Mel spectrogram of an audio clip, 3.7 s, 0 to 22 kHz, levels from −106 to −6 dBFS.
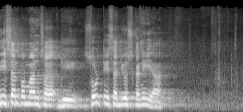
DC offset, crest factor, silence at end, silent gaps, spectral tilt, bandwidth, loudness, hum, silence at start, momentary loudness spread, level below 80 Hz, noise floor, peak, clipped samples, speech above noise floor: under 0.1%; 16 dB; 1.1 s; none; -6.5 dB/octave; 16.5 kHz; -16 LUFS; none; 0 s; 5 LU; -62 dBFS; -48 dBFS; 0 dBFS; under 0.1%; 33 dB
